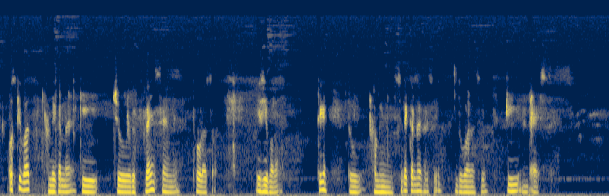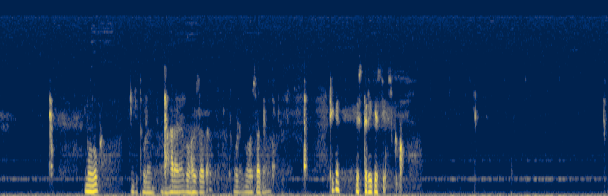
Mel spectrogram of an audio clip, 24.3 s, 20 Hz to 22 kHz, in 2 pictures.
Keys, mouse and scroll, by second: 1.2 ctrl+space, 2.0 scroll up 1, 2.9 shift+middle click, 6.3 click, 7.5 click, 8.3 alt+click, 10.1-10.6 typing, 12.8 click, 13.5 shift+middle click, 13.9 click, 15.6 ctrl+z, 16.4 click, 17.7 shift+middle click, 18.5 shift+middle click, 18.9 click.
